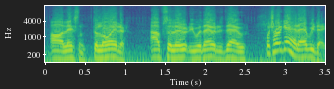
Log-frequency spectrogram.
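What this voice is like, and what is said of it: Local Irish regional accent. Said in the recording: “I'm not sure where that accent's from. Where are you from? ... I'm a local, Gormiston.”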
